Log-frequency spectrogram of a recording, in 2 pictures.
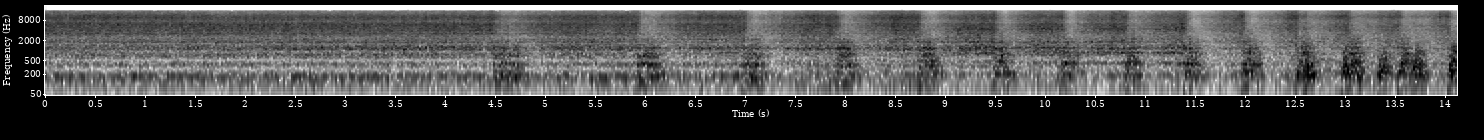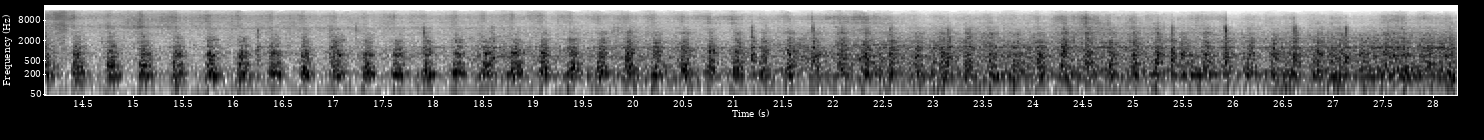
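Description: Steam locomotive pulling away: a steady hiss of steam, then exhaust chuffs that begin slowly about four seconds in and quicken into a fast, even beat.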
